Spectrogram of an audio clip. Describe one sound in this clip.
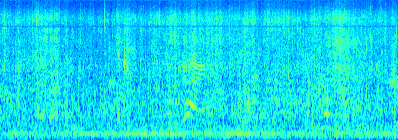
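Water laps gently nearby.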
